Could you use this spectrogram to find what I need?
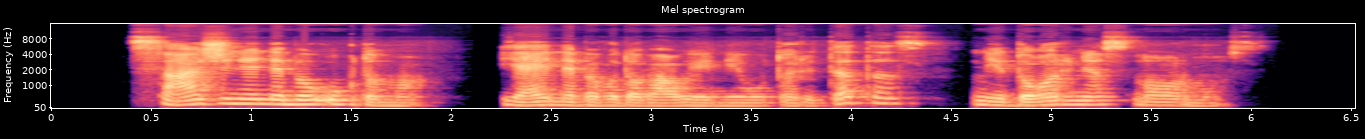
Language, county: Lithuanian, Kaunas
